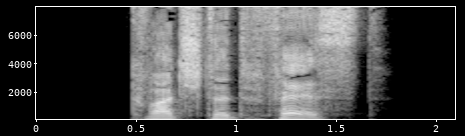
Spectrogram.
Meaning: inflection of festquatschen: 1. second-person plural preterite 2. second-person plural subjunctive II
- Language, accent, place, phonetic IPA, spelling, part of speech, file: German, Germany, Berlin, [ˌkvat͡ʃtət ˈfɛst], quatschtet fest, verb, De-quatschtet fest.ogg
